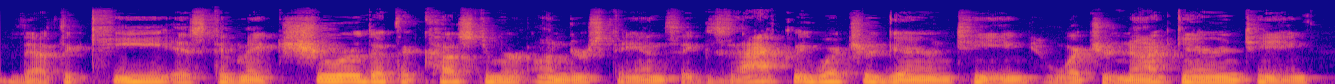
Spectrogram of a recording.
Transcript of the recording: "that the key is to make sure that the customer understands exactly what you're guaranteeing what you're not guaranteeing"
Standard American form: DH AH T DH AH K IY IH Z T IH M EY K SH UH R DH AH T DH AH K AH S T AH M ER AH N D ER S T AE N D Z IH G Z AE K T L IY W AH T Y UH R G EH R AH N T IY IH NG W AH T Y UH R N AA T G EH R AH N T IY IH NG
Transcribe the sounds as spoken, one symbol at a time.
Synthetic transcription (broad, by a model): DH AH T DH AH K IY IH Z T IH M EY K SH UH R DH AH T DH AH K AH S T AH M ER AH N D ER S T AE N D Z IH G Z AE K T L IY W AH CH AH R G EH R AH N T IY IH NG W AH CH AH R N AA T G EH R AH N T IY IH NG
